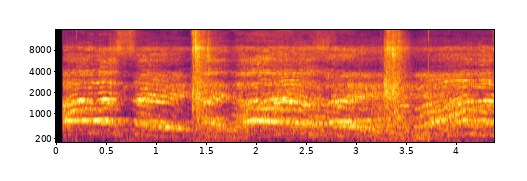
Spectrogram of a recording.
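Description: Men's voices singing a nauha (Shia mourning lament) together, a lead reciter with a chorus, in long held, wavering notes. Two sharp slaps cut through, about two seconds apart, in time with the chant.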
